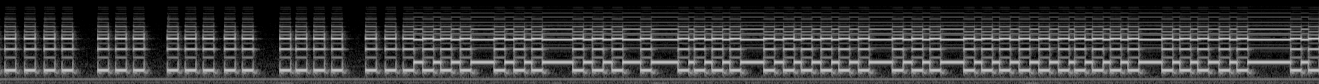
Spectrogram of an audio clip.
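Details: Rapid repeated electronic alarm beeps from a sound-effect heart monitor signalling ventricular fibrillation, continuing into a steady flat-line alarm tone; simulated, not a real patient.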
